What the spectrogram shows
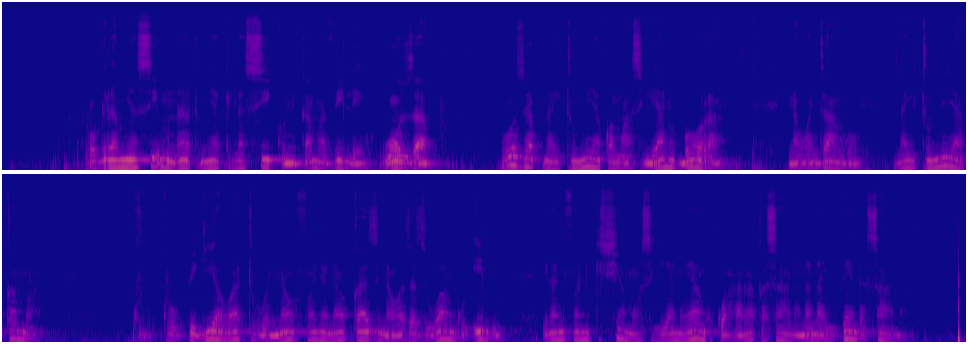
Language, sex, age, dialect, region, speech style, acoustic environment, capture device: Swahili, male, 18-24, Kenya - Nairobi Sheng-influenced, Kenya, relaxed, nature, desktop / Windows / Chrome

